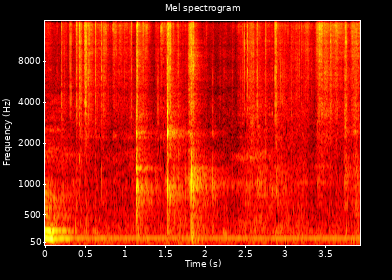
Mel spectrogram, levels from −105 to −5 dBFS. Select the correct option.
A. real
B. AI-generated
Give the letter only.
A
